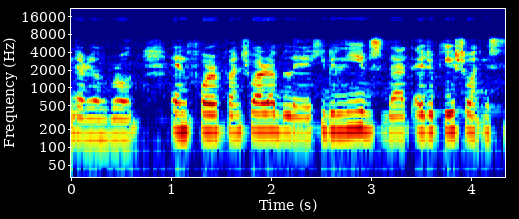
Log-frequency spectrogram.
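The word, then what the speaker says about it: François Rabelais: That's how you pronounce the name. It's a French name. So I actually searched YouTube on how to correctly pronounce the name, and it says Francois Rabelais.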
